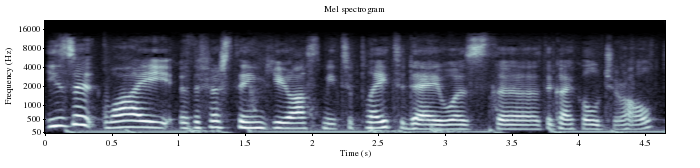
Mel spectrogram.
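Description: A woman's voice: on the low side, moderate pace, a little mellow, soft background music. Hesitant woman interviewer asking questions. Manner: probing, hesitant phrasing. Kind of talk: casual interview.

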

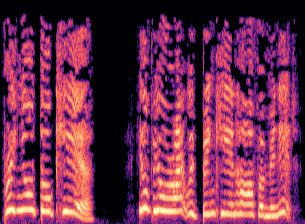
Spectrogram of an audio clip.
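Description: A woman voicing an eager, bossy, hearty farm boy in a children's storybook, in a breezy, shouting manner. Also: high-pitched, huge pitch swings, a little slow, no echo, muffled recording, voice pushed up, exaggerated voice.

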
